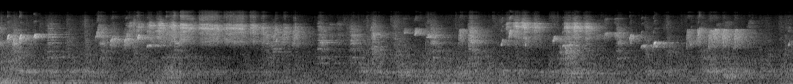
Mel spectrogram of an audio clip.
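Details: Dense, continuous twittering from captive breeding European goldfinches, major subspecies, in the 2012 season: liquid high notes, quick trills and clipped chirps pour out with brief pauses, with fluttering wing sounds now and then.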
